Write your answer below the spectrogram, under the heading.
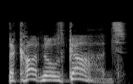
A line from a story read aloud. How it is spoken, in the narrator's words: exclaimed Porthos and Aramis at the same moment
